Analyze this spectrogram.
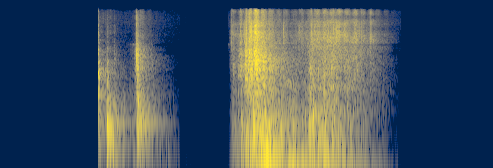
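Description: A heavy wooden door creaks open.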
